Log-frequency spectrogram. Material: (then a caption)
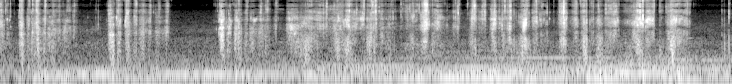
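Concrete. Short white nails scratch across a rough, wet, solid outdoor concrete slab, producing irregular dry scraping strokes with bright, crackly edges. A steady low rumble sits underneath the scratching throughout.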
